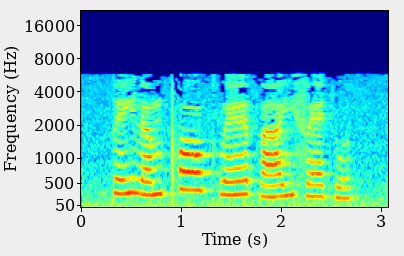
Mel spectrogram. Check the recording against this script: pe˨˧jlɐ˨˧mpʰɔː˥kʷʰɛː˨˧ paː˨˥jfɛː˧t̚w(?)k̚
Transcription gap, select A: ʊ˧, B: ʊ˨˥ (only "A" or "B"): B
